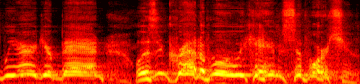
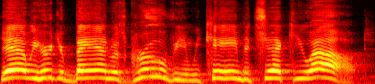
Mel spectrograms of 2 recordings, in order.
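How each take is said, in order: First: Nervous teacher. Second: Slow, easygoing hip greeting; relaxed, trying to be cool. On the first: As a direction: push it out, heart pounding, voice pitched way up. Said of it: "his heart starts pounding up into his neck". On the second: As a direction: lean back and play it cool, drawn-out. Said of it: "now Mister Croft felt more acceptance". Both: Retold or imitated.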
